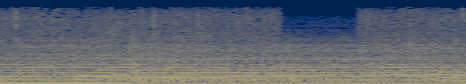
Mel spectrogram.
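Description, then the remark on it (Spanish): Steady rain pattering on a surface, a dense continuous wash of drops with no pauses, at an even level and no voices. “La lluvia me pone reflexivo. Me abraza y quisiera vivir con ese sonido en el fondo siempre.”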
